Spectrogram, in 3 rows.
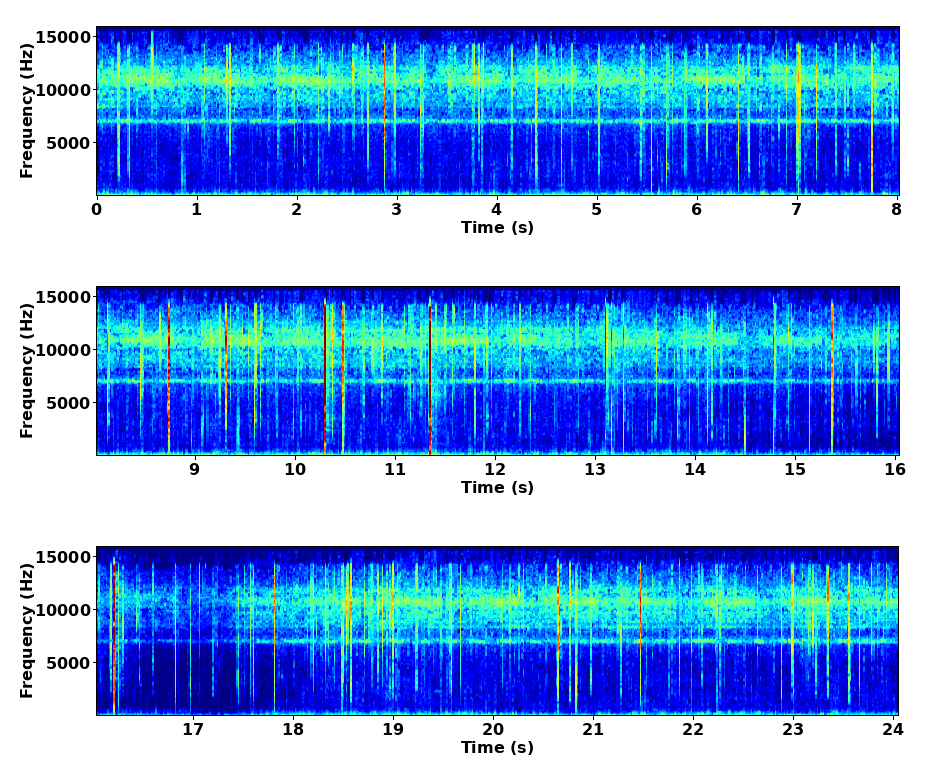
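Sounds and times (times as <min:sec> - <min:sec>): wood fire crackling and popping: 0:00.0 - 0:24.0.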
